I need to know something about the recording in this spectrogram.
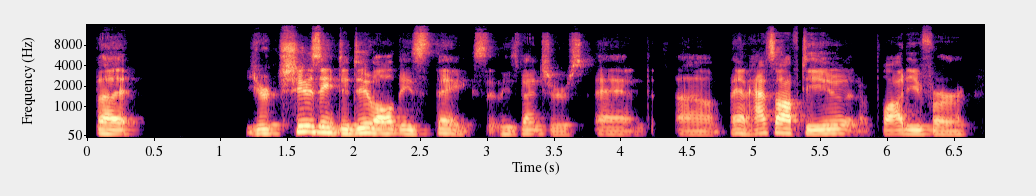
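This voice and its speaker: A man of middle pitch hosting a podcast interview. He talks in a casual, upbeat way, full of "like" and "um". His voice sits in an ordinary register. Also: moderate pace. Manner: casual, upbeat, many "like" and "um" fillers. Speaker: podcast host.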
